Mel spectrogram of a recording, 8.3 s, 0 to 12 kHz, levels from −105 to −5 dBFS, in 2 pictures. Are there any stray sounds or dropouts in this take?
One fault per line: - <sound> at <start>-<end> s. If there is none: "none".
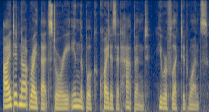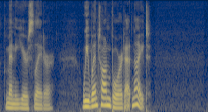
none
